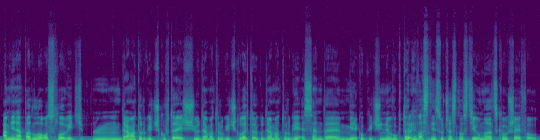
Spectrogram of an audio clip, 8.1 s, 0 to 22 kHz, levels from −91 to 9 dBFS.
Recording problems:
electrical hum; faint; throughout; 60 Hz, 25 dB below the speech

